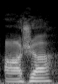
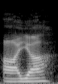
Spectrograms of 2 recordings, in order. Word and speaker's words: Aja: It is directed by Alexander Aja, which I just found out that's pronounced Aja. It's not Aya, like I've been saying for so long, incorrectly.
